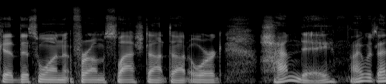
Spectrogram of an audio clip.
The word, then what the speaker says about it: Hyundai: According to the internet, it is pronounced Hyundai. – Hyundai.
